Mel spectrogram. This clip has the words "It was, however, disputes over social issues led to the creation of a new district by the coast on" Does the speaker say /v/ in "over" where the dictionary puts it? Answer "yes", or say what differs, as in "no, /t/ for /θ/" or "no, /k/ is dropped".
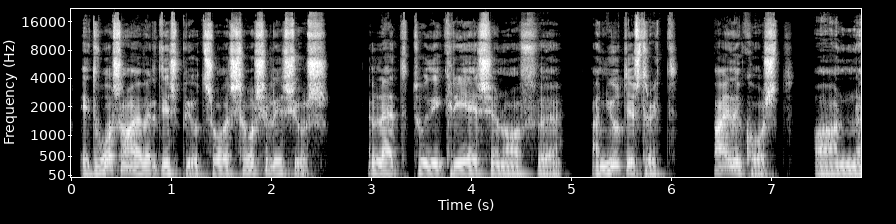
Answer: no, /v/ is dropped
